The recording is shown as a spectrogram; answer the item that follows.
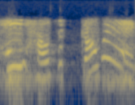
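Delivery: put-on obnoxious voice. Recalling the greeting workers had to give every customer, put-on obnoxious greeting voice. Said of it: "in the most obnoxious voice".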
